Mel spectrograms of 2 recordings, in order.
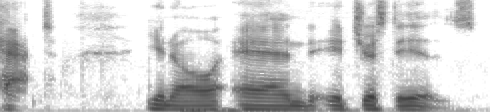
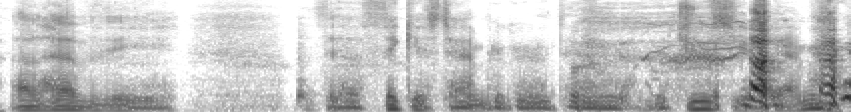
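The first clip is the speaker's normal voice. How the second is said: dramatic doctor voice; 7 semitones lower than usual. Pretend. Host parodying the doctor ordering food, hammed-up grave and solemn. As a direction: order a burger like a doom-laden prophecy. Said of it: "We imagine ordering a hamburger".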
